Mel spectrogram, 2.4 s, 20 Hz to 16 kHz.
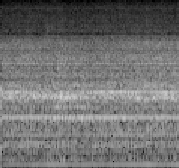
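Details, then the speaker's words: X2 mini-mill (CX605) at high rpm with the motor mounts loosened and the motor being moved: a steady high-pitched whine. Poor motor-to-gear mesh makes the gears sing loudly. "as i'm running this if i move around the motor you'll hear that i can improve or make worse the gear meshing"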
